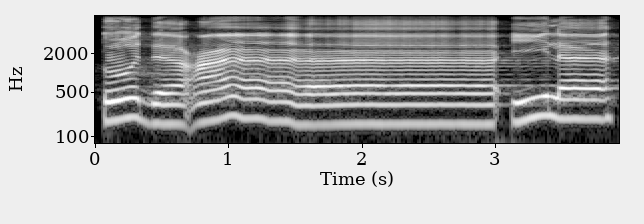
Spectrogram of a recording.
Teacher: Kullu ummatin tud'a ya, huruf a dipanjangkan 5 harokat ya, karena di atasnya terdapat tanda panjang 5 harokat yang ini ya. Huruf dal dipantulkan karena dia adalah huruf-huruf qalqalah atau pantul apabila berharokat sukun.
